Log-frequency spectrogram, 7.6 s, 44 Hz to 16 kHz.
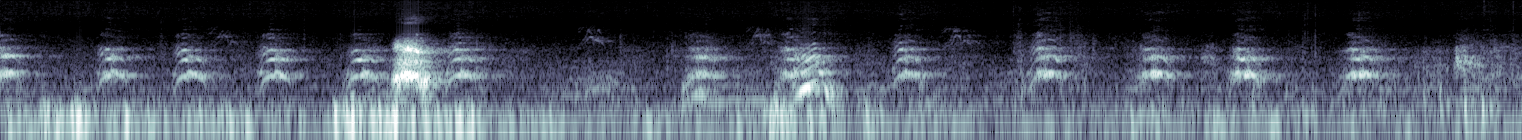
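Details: Yappy, rhythmic barking from a Spanish Mastiff at a farm on 1 October 2017, roughly two to three barks per second with one sharper, louder bark early on, over a low rumble.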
